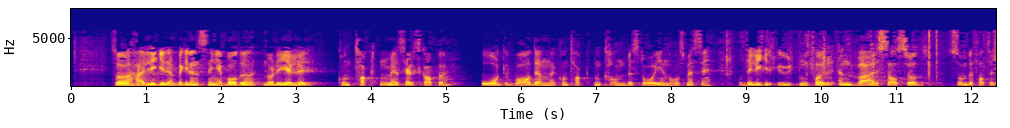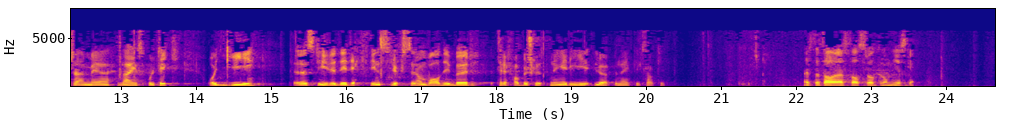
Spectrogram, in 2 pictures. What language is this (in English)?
Norwegian Bokmål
